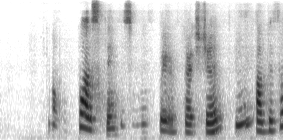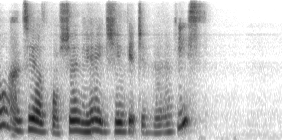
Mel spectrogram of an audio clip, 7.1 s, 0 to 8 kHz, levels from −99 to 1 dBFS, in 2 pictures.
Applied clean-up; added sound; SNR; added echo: neural mask model DeepFilterNet 3.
